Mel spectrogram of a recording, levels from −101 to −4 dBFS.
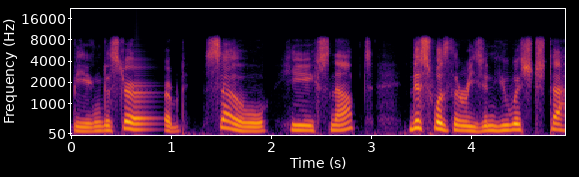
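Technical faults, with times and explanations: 0.63–0.96 s: call audio freeze. The sound stalls for about 0.3 s, filled with a fading continuation, then resumes intact, likely from packets delayed until the jitter buffer ran empty.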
